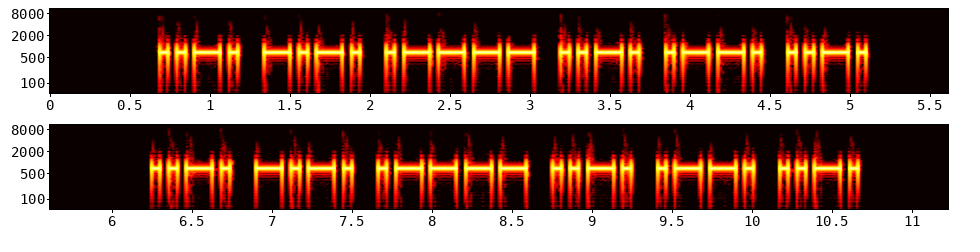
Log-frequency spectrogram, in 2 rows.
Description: Morse code, heard as a keyed tone, about 21 wpm, 700 Hz. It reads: FC1FPF FC1FPF
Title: DXCC-100 Call Signs - 6 Characters - Repeated 3x - 22wpm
